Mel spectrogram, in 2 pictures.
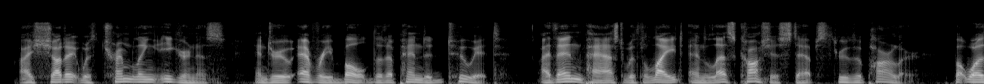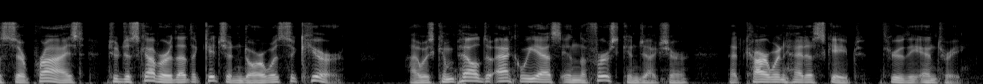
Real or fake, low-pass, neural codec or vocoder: real; 7.2 kHz; none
